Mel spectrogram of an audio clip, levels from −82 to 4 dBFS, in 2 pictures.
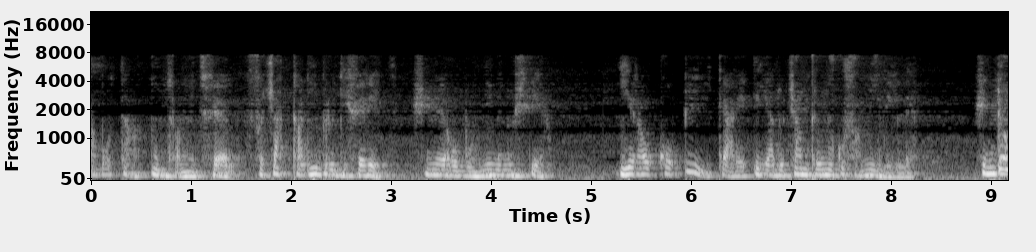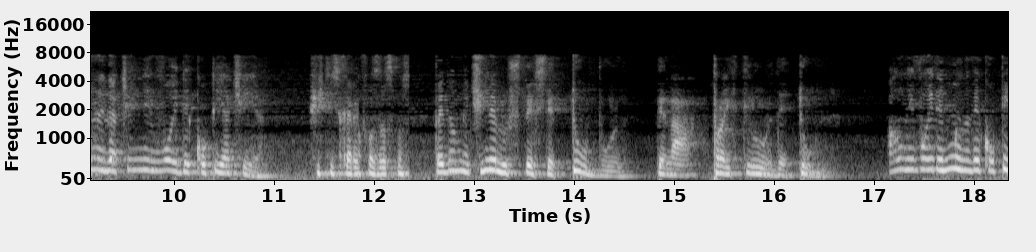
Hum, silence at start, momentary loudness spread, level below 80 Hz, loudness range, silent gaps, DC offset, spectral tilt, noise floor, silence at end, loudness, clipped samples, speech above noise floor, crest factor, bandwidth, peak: none; 0 s; 11 LU; -36 dBFS; 3 LU; none; under 0.1%; -8.5 dB/octave; -44 dBFS; 0 s; -15 LUFS; under 0.1%; 31 dB; 14 dB; 7.8 kHz; 0 dBFS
